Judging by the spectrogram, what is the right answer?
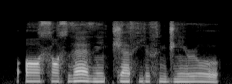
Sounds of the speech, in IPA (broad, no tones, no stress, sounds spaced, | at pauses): ʔ ɑ x ɑ x ð æ ð ẽ t͡ʃ æ f j ø f n d͡ʒ ẽ ɹ o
